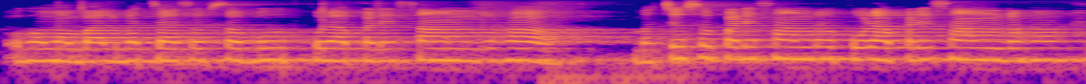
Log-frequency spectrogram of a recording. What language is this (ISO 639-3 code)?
mai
